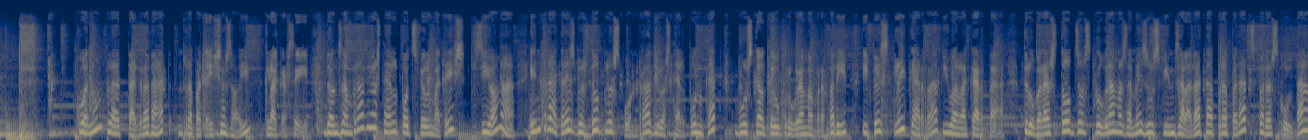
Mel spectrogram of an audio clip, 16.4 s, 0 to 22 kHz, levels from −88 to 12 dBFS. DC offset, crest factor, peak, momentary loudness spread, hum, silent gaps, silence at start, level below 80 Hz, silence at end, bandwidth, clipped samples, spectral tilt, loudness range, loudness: under 0.1%; 16 dB; -12 dBFS; 5 LU; none; none; 0 s; -50 dBFS; 0 s; 15.5 kHz; under 0.1%; -5 dB/octave; 1 LU; -27 LUFS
